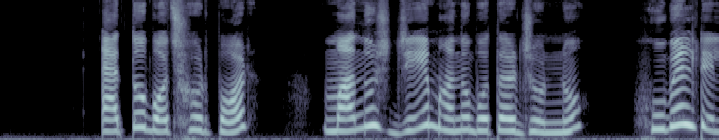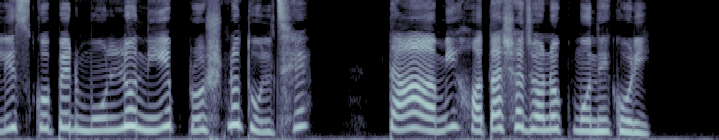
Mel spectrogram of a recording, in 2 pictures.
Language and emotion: Bengali, sad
